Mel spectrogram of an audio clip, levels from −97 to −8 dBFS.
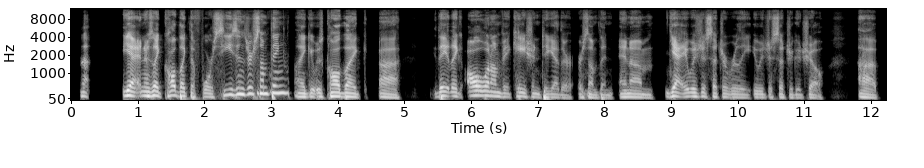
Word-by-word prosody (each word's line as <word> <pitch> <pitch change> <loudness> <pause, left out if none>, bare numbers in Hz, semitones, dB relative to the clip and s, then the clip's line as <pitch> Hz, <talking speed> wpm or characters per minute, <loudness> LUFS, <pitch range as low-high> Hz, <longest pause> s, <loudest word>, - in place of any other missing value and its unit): Na - - -2 0.5
yeah, 170 0 +9
and 160 +1 +2
it - - +3
was, 155 0 +5
like, 165 -7 +5
called, 175 0 +1
like, 150 - +2
the 135 - -3
Four 125 0 -6
Seasons 205 - +2
or 240 - +2
something, 260 +2 +3
like, 125 -2 0
it 130 - -1
was 135 +1 -1
called, 145 +1 +4
like, 125 -5 +1 0.2
uh 110 -5 -1 0.5
they, 155 +5 +3
like, 145 -6 -1
all 170 +1 +4
went 165 -2 +2
on 150 -2 0
vacation 125 0 -3
together 100 -5 -3
or 110 - -6
something, 95 -5 -6
and, 120 +1 0
um, 105 -5 -4 0.2
yeah, 140 +3 +4
it 125 - -2
was 140 0 -1
just 140 -4 -2
such 125 -2 -5
a 120 - -4
really 105 -4 -8
it 115 - -8
was 110 -1 -6
just 105 +2 -7
such 105 -3 -5
a 105 - -7
good 100 -1 -11
show. - - -7 0.5
Uh, 110 -6 -2
125 Hz, 220 wpm, -23 LUFS, 110-155 Hz, 0.5 s, yeah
